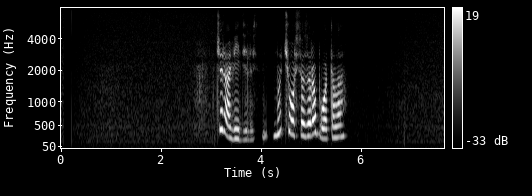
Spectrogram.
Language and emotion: Russian, positive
